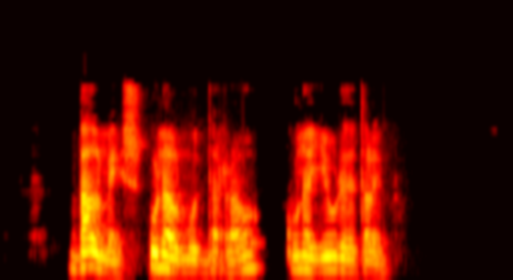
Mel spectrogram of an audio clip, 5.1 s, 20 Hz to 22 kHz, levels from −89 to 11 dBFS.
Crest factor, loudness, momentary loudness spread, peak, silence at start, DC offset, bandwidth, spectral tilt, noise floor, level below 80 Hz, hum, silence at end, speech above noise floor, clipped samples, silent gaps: 22 dB; -20 LUFS; 14 LU; 0 dBFS; 0.7 s; under 0.1%; 7.6 kHz; -5.5 dB/octave; -77 dBFS; -64 dBFS; none; 1.3 s; 57 dB; under 0.1%; none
